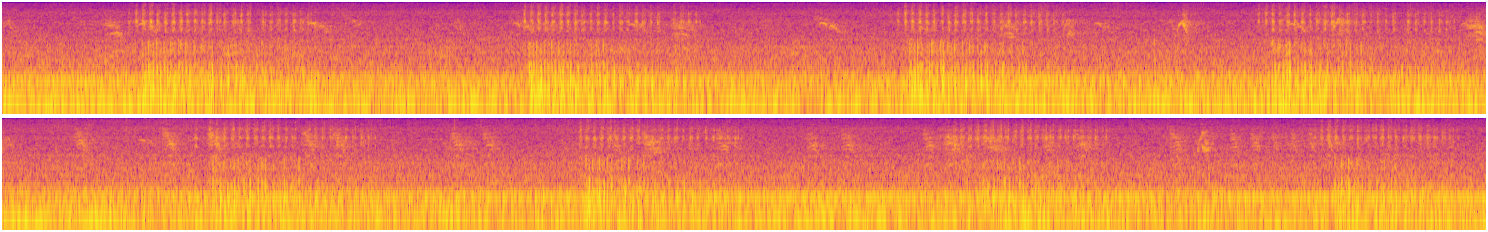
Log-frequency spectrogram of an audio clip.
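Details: Resting on someone's knees, a street cat keeps up a low, rumbling purr that rises and falls with each breath about every two seconds, with a faint steady hum underneath.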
